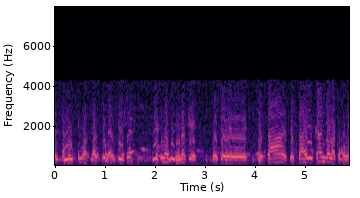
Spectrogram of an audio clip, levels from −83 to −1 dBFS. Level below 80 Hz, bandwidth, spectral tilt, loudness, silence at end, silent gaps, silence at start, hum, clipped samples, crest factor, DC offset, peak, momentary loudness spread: -70 dBFS; 4.5 kHz; -4 dB/octave; -33 LUFS; 0 s; none; 0 s; none; under 0.1%; 10 dB; under 0.1%; -22 dBFS; 5 LU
